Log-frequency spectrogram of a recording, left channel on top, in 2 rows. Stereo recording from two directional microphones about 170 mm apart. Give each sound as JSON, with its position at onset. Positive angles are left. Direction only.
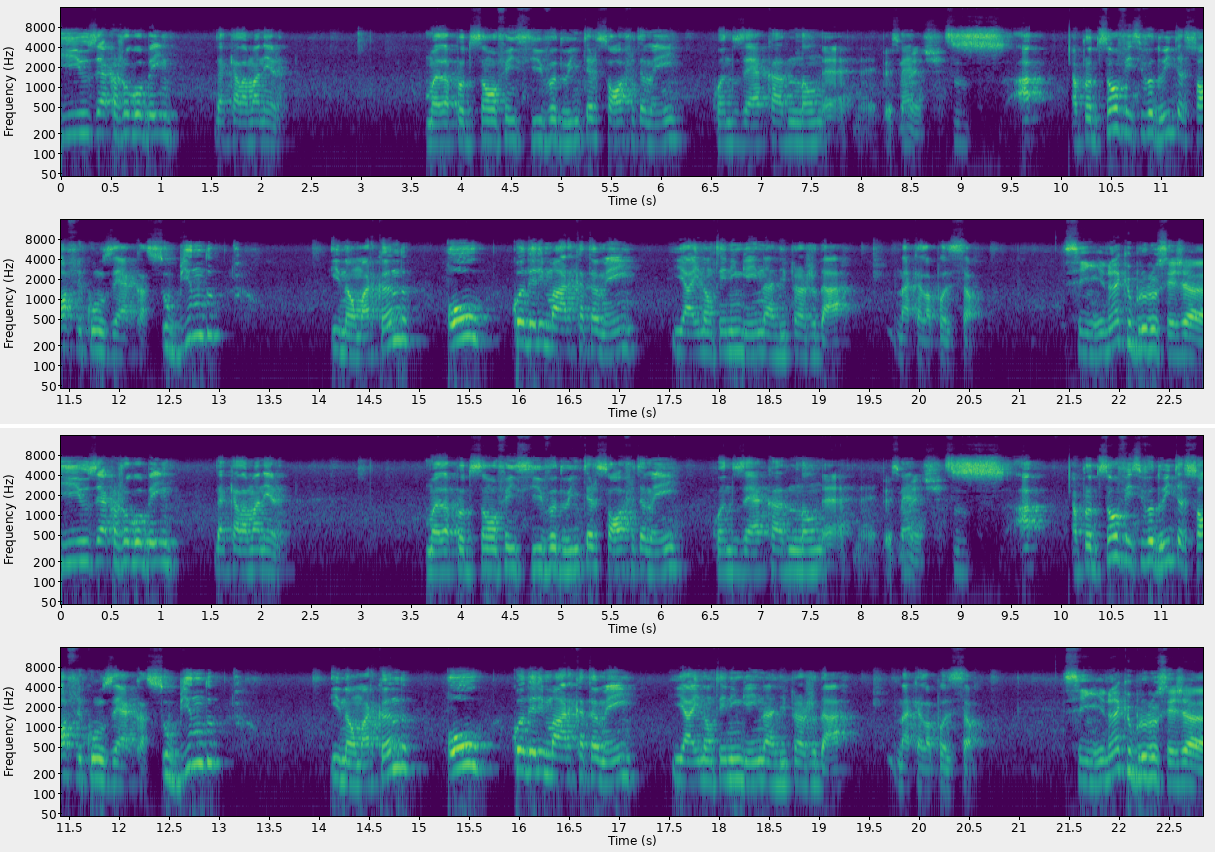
{"t": 0.0, "sound": "speech", "side_deg": 0}
{"t": 3.6, "sound": "speech", "side_deg": 0}
{"t": 14.1, "sound": "speech", "side_deg": 0}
